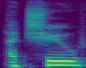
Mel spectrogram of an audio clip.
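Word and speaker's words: ačiū: ACU pronounced a chew like a sneeze means thank you in Lithuanian.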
